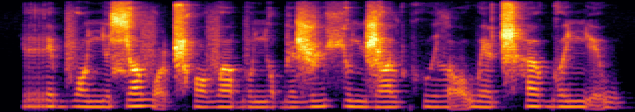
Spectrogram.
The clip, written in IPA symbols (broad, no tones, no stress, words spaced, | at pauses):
rebvɔɲʌɕʌ vɔ̰ʈ͡ʂʰɔvʌ boɲɔbeʐy çoɲʐʌl kʷʰilɔ̰ we ʈ͡ʂʰɜɡʷe ɲḛw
